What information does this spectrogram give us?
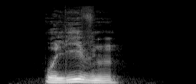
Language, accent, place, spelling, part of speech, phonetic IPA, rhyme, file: German, Germany, Berlin, Oliven, noun, [oˈliːvn̩], -iːvn̩, De-Oliven.ogg
- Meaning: plural of Olive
